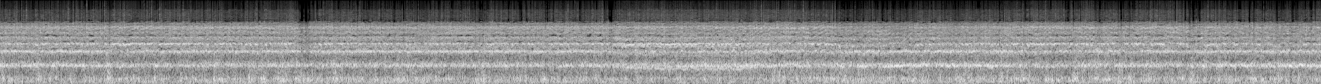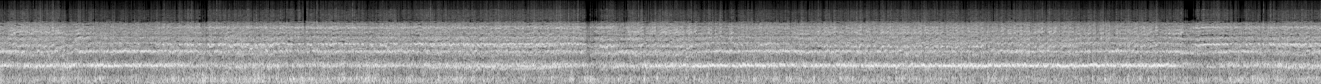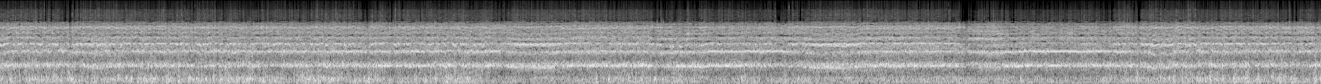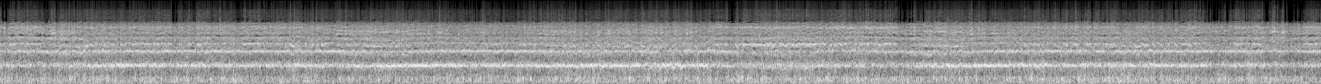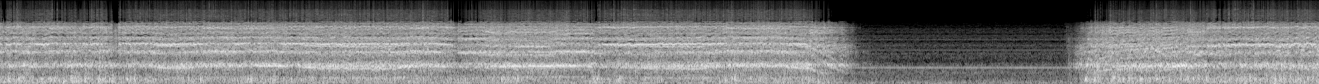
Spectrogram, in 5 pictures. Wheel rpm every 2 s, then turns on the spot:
230, 230, 230, 220, 220, 230, 230, 220, 220, 210, 220, 210, 220, 220, 230, 230, 230, 230, 230, 230, 220, 230, 220, 220, 220, 230, 230, 230, 220, 210, 150, 10, 180.
none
